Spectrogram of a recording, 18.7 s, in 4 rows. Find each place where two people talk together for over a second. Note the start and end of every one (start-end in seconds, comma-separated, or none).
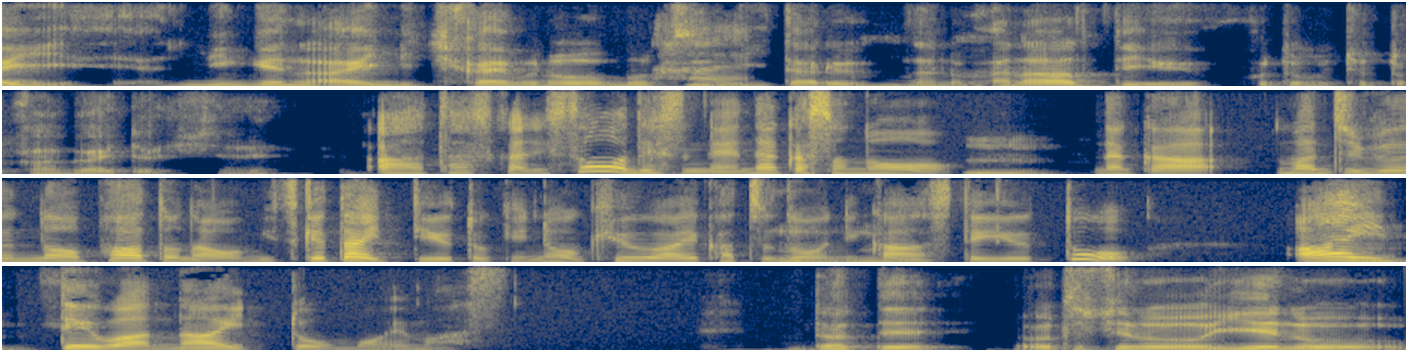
2.1-3.8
